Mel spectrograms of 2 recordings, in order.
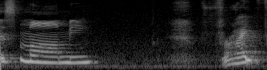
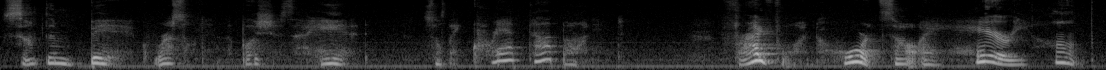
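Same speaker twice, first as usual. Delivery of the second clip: hushed whisper as they creep; suspense whisper; 5 semitones lower, 6 dB quieter than usual. A narrator's reading. Reader whispering the creeping-up scene to kids. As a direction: whisper it so nobody hears.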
